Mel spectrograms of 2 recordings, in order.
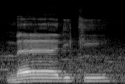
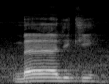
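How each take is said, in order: The two takes are said the same way.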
